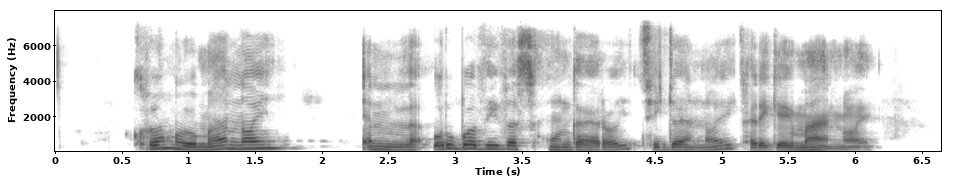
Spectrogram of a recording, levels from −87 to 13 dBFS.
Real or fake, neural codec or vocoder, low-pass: fake; codec, 16 kHz, 4 kbps, X-Codec, HuBERT features, trained on balanced general audio; 7.2 kHz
